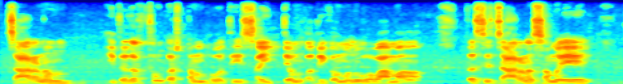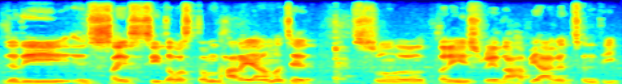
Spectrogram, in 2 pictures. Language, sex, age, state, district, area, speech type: Sanskrit, male, 45-60, Odisha, Cuttack, rural, spontaneous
